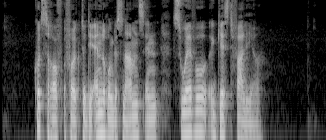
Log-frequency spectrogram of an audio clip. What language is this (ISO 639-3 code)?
deu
